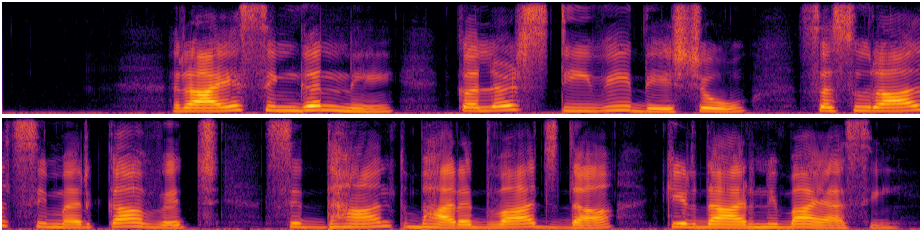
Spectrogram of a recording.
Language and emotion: Punjabi, neutral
